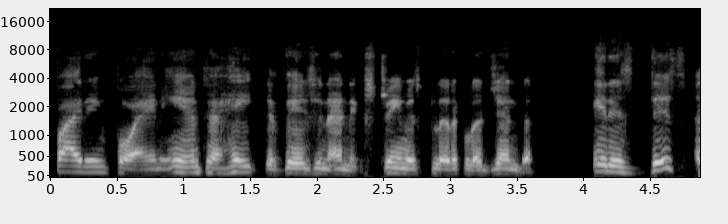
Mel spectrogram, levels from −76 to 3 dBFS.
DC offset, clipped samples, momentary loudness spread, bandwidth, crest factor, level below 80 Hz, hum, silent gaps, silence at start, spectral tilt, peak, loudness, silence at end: under 0.1%; under 0.1%; 4 LU; 9.8 kHz; 14 dB; -70 dBFS; none; 3.76-4.08 s; 0.05 s; -5.5 dB/octave; -10 dBFS; -23 LUFS; 0.15 s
